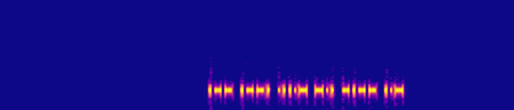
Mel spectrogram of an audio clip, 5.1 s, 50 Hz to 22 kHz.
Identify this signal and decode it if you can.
Morse code, heard as a keyed tone, about 41 wpm, 700 Hz. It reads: WP4DYU
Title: USA Call Signs - 6 Characters - Repeated 2x - 45wpm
